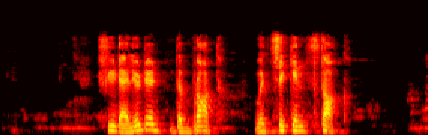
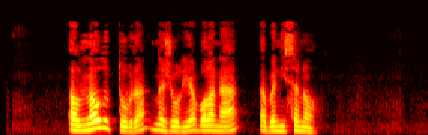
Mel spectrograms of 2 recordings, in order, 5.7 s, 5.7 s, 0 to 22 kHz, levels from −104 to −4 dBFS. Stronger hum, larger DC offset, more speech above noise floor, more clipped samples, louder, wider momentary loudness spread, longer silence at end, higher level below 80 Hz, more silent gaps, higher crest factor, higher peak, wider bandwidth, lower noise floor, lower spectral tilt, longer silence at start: neither; neither; second, 48 dB vs 54 dB; neither; second, -35 LUFS vs -28 LUFS; about the same, 11 LU vs 13 LU; second, 1.1 s vs 1.55 s; first, -74 dBFS vs -80 dBFS; neither; about the same, 22 dB vs 22 dB; second, -16 dBFS vs -8 dBFS; second, 8.2 kHz vs 11.5 kHz; about the same, -83 dBFS vs -81 dBFS; second, -4 dB/octave vs -7 dB/octave; first, 1.3 s vs 0.95 s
